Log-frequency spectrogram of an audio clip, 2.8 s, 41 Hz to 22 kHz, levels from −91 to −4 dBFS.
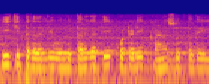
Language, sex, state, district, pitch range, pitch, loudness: Kannada, male, Karnataka, Bangalore, 135-150 Hz, 140 Hz, -16 LUFS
